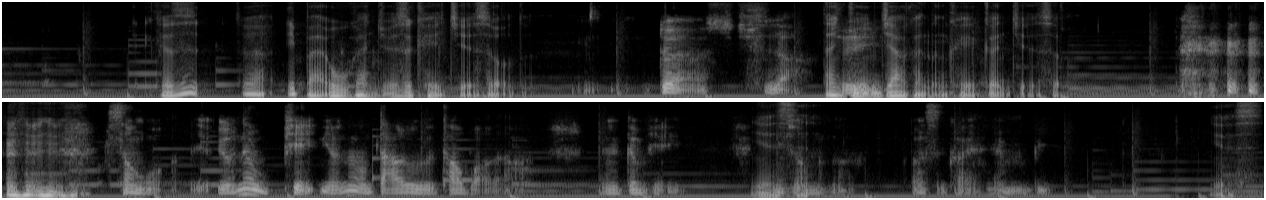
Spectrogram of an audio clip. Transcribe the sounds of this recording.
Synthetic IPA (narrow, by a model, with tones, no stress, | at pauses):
e˥˩kʰə˨˩ʂ̬ɻ̩˥˩˧ | t̪we˥˩ɪa˨˩i˥˩pa˨˩ɪʔu˥˩ka˨˩nt͡ɕɥɛ˧˥ʂ̬ɻ̩˥˩kʰɤ˧˥ḭ˨˩t͡ɕjɛ̰˥so˥˩ʊd̪ə˩˥˩ | t̪we˥˩ɪa̰˨˩ʂɻ̩˥˩ɐ̰˨˩t̪a˥˨n˥ɛ˧˥˧nt͡ɕja˥˧kʰɤ̰˨˩nɤ̰˧˥ŋkʰɤ˧˥ḭ˨˩kə̰˥˩ŋt͡ɕjɛ̰˧˥so˥˩ʊ˥˧˥ | ʂɑ˥˩ŋwɔ̰˨˩˦jo̰˨˩jo˨ʊna˥˩ʈ͡ʂʊ˨˩ŋpʰjɛ̰˧˥ŋjo˨˩ʊna˥˩ʈ͡ʂʊ˨˩ŋt̪a˥˧lu˥˩d̪ə˩t̪ʰɑ˥ʊpɑ̰˨˩ʊd̪ə̰˦a̰˥˩ | t͡ɕo˧˥˧kə˥˩ŋpʰjɛ̰˧˥ŋi˥˩ | jɛ̰˥˩ʂ̩˥˩n˥˩ə˥˩ | ə˥˩ʂɻ̩˧˥kʰwa̰˥˩ɪɛ̰˥˩nə˧˥npi˥˩ | jɛ̰˥˩s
